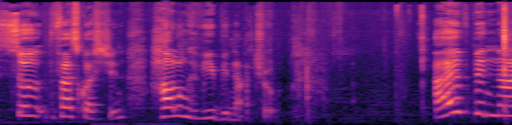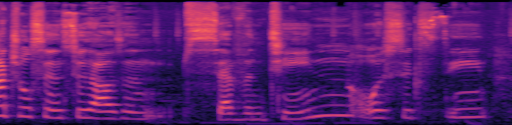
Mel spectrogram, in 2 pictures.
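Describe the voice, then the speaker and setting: A high-pitched woman's voice, animated in tone with lively intonation, over noticeable background noise. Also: fairly slow pace. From Nigeria. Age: 20s. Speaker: hair vlogger, university student. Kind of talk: casual vlog talk to camera.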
